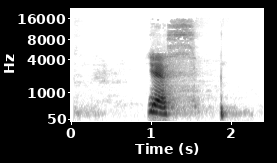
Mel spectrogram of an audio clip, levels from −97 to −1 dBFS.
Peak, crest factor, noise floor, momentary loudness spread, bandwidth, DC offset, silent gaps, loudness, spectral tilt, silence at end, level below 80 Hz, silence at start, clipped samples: -2 dBFS; 22 dB; -82 dBFS; 23 LU; 16 kHz; under 0.1%; none; -17 LUFS; -5 dB/octave; 0.5 s; -78 dBFS; 0.95 s; under 0.1%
